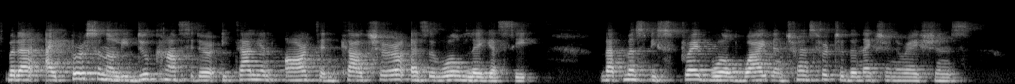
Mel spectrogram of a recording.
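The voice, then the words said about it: Non-Italian foreign accent. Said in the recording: “as you can guess by my accent, I'm not Italian”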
